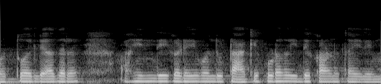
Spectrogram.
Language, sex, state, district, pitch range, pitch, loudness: Kannada, female, Karnataka, Bidar, 130-135 Hz, 130 Hz, -18 LUFS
